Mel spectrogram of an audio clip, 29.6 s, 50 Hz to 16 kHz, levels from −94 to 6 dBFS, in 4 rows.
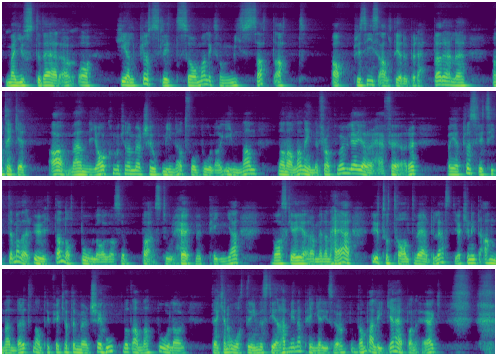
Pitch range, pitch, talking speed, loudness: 120-155 Hz, 130 Hz, 215 wpm, -19 LUFS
